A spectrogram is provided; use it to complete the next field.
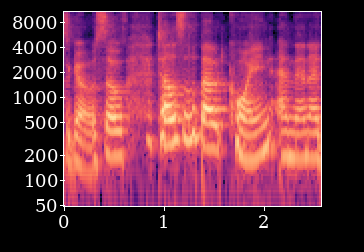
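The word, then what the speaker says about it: quoin: Um, yeah, the subtitle is unhurried elevated selling using the coin principle. Coin is spelled qu u o i n.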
